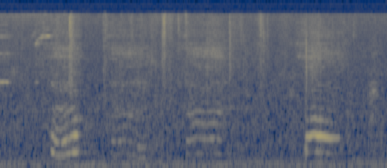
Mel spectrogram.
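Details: A dog in time out, kept in a corner indoors, whimpers: thin high whines, one short at the start and a longer drawn-out one near the end, with fainter soft whines between over a low steady hum.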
